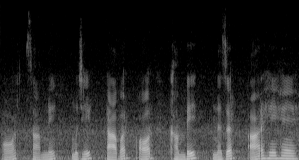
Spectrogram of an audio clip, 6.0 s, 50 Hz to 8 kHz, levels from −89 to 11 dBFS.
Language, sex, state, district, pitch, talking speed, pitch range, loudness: Hindi, male, Madhya Pradesh, Katni, 120 Hz, 100 wpm, 105-140 Hz, -20 LUFS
